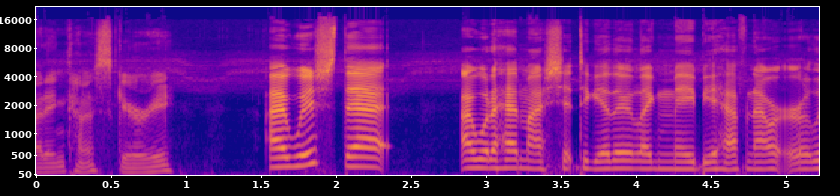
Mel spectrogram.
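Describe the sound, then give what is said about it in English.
Cicadas chirp outdoors at dusk at the edge of a pool, a thin, steady, high-pitched buzz running faintly beneath continuous talk. “There's no way you can't hear the cicadas right now.”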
